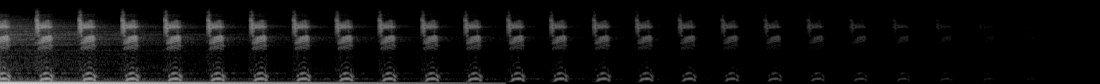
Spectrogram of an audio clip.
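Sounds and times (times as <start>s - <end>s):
looped sung vocal chop: 0.0s - 9.5s.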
